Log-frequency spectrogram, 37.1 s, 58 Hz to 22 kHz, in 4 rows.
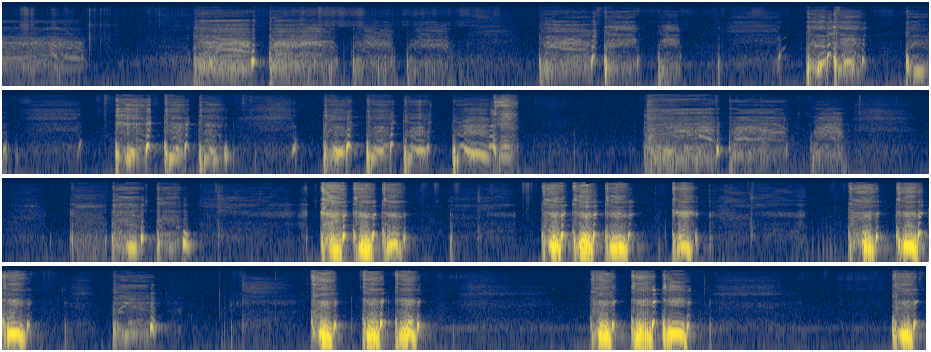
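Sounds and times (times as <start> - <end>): person barking cough: 1.9 - 4.5, 5.4 - 6.8, 10.4 - 11.6, 15.7 - 17.7, 19.6 - 20.5, 21.8 - 22.6, 24.0 - 25.6, 27.0 - 28.1, 28.9 - 29.4, 30.9 - 32.1, 33.7 - 34.8, 36.7 - 37.0.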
